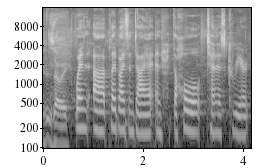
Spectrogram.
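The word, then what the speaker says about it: Zendaya: Zindaya. Zaya. Thank you, Zoe. When uh played by Zenaya and the whole tennis career changes.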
